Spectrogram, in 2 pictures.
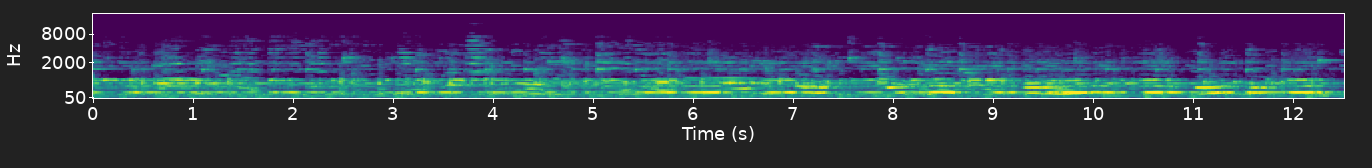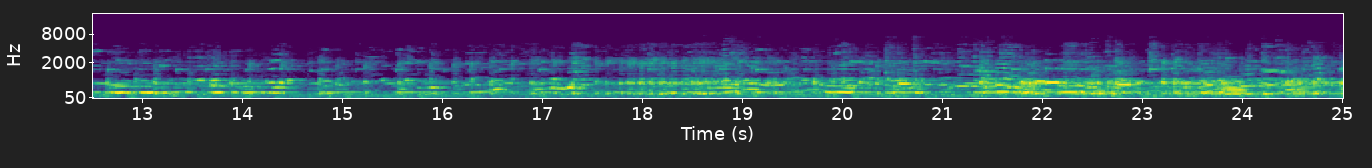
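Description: Live free improvisation on kalimba, violin, alto saxophone and electric guitar: a stream of short, ringing kalimba notes over held, sustained tones.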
